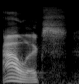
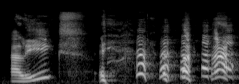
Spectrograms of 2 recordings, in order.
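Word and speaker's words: Aleix: pronounce this name uh even though it is pronounced Alex it is spelled a-l-e-i-x Alex Alex well I just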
